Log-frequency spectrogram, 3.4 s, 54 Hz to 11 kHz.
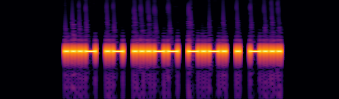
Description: Morse code, heard as a keyed tone, about 36 wpm, 700 Hz. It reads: VA3CEB
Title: DXCC-100 Call Signs - 6 Characters - Repeated 2x - 35wpm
